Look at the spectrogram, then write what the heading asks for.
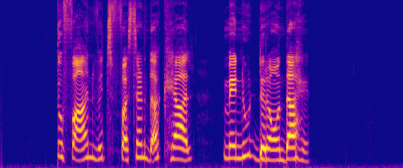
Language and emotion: Punjabi, fearful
